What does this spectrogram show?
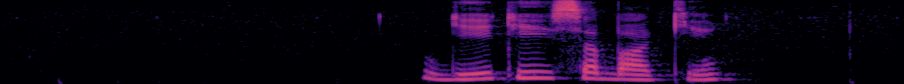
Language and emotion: Russian, neutral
